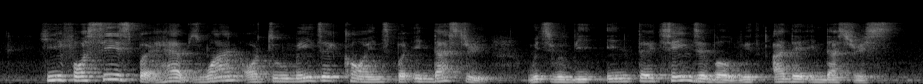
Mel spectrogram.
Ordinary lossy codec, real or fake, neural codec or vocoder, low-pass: none; real; none; 7.2 kHz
